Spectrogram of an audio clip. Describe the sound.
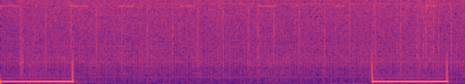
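Telephone ringback tone on an unanswered call: a steady mid-pitched tone sounds for about one second, then quiet hiss for about four seconds, then a second one-second tone.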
